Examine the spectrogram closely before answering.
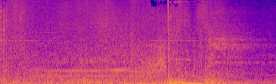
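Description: Magic blasts and hits crackle and whoosh in a video game fight.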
